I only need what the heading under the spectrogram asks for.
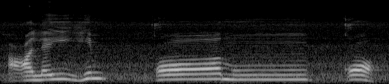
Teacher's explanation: قوف کو ادا کرتے وقت خیال رکھیں کہ کاف کی آواز نہ آئے اور یہ حروف مستعلیہ میں موٹے حروف میں سے ہے, ایک الف کی مقدار میں کھینچ کر پڑھیں.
